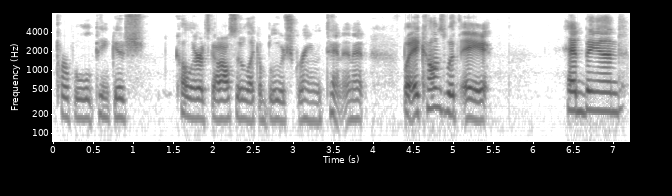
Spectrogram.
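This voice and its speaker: A young woman chatting casually in a rambling, excitable way as she shows off her shopping haul to the camera. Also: medium pitch. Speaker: vlogger. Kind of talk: casual haul video chat.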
